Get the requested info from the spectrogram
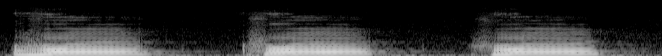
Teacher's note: That meme in the end has a ghunnah, even though it is sakin.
